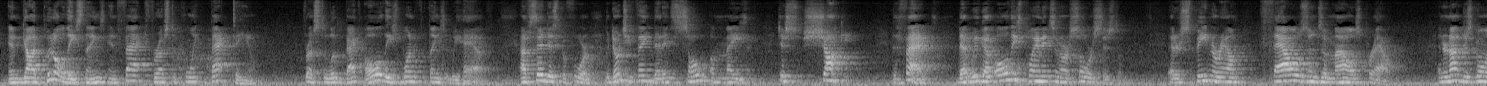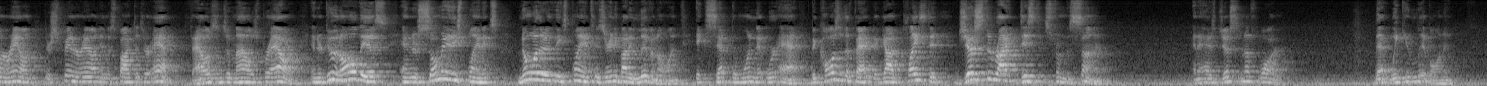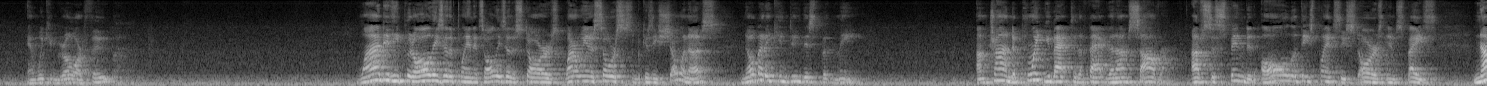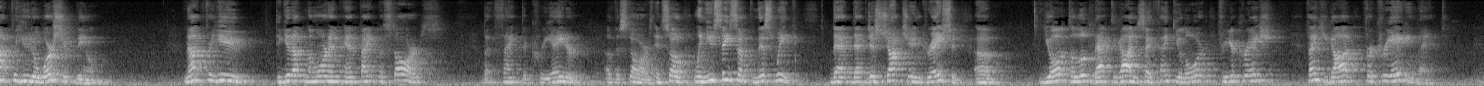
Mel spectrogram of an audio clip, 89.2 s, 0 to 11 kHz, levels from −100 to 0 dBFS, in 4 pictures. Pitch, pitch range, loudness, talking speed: 170 Hz, 150-195 Hz, -28 LUFS, 175 wpm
